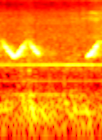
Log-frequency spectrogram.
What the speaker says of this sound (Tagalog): Accent Hyundai Solution Car Alarm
